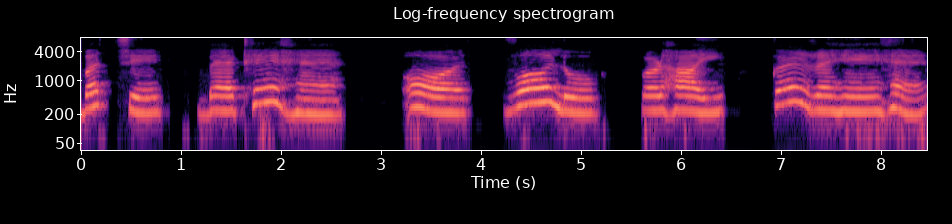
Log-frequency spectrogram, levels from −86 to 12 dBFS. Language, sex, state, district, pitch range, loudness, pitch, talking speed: Hindi, female, Bihar, West Champaran, 220-270 Hz, -15 LUFS, 235 Hz, 70 wpm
